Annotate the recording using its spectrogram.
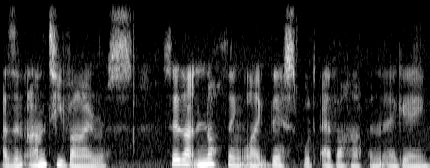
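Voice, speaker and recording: A woman talks at a moderate pace. Her fairly low voice is somewhat breathy. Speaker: amateur audiobook reader. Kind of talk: book reading. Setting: outdoors, home recording. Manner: unpolished, with pauses and mispronunciations.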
